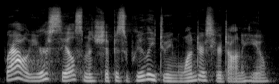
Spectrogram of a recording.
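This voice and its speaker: A woman's voice: deep voice, animated, fast, vocal fry, pushed and bright, full character voice. A woman playing a hot-headed, sarcastic cop, incredulous and argumentative, in a dramatic read. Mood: doubtful, exasperated. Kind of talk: dramatic table read acting.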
